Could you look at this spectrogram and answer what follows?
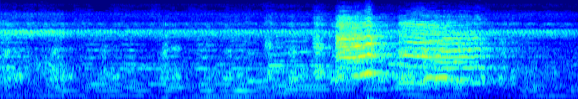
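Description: Cartoon chickens at a Peppa Pig Christmas show cluck and crow in a busy, overlapping chorus that swells near the end, with no speech.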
